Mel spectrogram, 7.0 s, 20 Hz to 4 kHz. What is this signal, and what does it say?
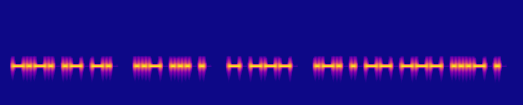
Morse code, heard as a keyed tone, about 25 wpm, 750 Hz. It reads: CAN USE TO REMOVE
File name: Archive / 25 WPM / 25WPM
